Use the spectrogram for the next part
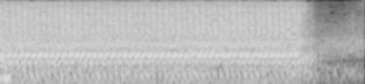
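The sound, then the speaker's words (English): A loud, continuous burst of rapid automatic gunfire, the shots blurring into a steady mechanical rattle for about three seconds before cutting off abruptly into quiet. “Uh oh. Guns jammed.”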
